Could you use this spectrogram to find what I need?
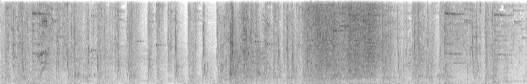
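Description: Video game spell effects whoosh and clash during a battle.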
